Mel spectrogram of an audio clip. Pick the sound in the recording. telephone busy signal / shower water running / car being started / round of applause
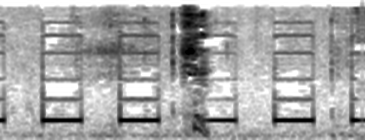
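telephone busy signal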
